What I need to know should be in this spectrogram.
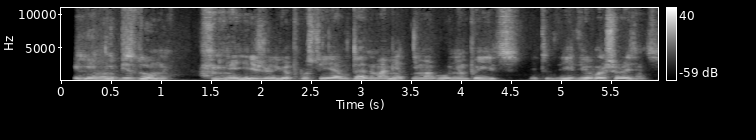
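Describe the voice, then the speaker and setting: A man's fairly low, dark and mellow voice, somewhat breathy, at a fairly quick pace with ordinary pitch variation. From Moscow. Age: 40s. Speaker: homeless man. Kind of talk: interview.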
